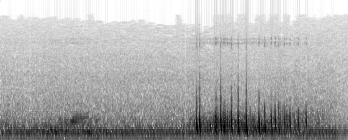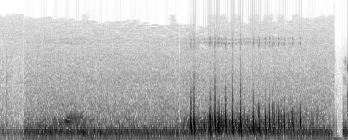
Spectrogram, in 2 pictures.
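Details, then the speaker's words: Two breaths with bursts of brief, discontinuous popping crackles (rales), best heard on inspiration at the lung bases over the lower lobes; an abnormal sound in respiratory disease. "entre los más comunes tenemos estertores sonidos crepitantes breves y discontinuos se escucha en mejora en inspiración se localizan en la base de los pulmones entre sus lóbulos inferiores"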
